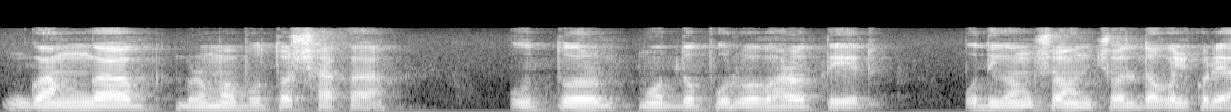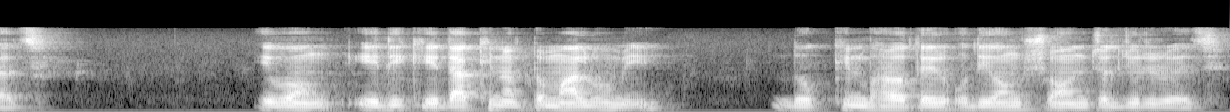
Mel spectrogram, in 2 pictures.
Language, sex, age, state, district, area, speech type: Bengali, male, 30-45, West Bengal, Howrah, urban, read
